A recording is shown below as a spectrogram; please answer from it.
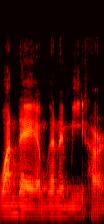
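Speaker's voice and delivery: usual speaking voice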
